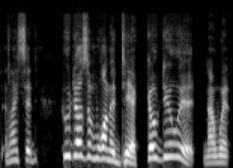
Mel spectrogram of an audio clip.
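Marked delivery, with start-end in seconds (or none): 0.8-2.6 high, loud cheering on; gleeful go for it; blunt enthusiastic parent. Retold or imitated. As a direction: egg the kid on with gusto.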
